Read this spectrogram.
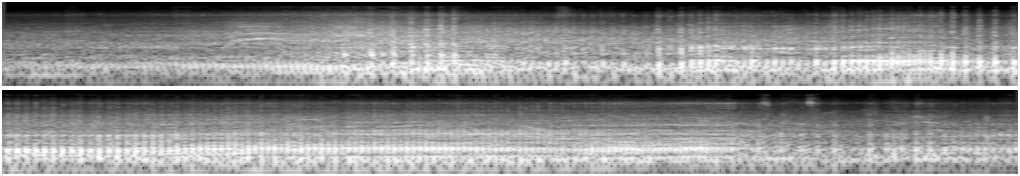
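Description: A motorcycle engine roars as it passes close by, then fades.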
